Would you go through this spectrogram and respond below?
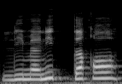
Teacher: تسقط همزه الوصل ونقرا من النون المكسوره الى التاء المشدده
